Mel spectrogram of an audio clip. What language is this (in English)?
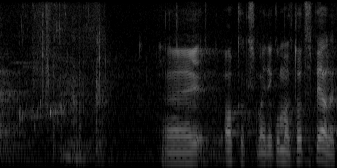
Estonian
